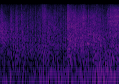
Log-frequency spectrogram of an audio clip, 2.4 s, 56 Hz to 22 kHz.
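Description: MG42 machine gun bursts and mortar fire crackle in a video game battle, dense and continuous with rapid overlapping shots, moderately loud with no talk.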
